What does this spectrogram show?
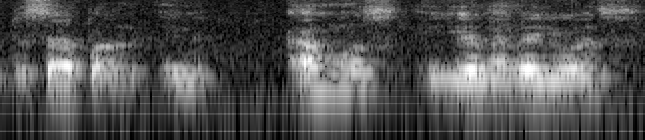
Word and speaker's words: Emmaus: Luke says 2 disciples in Emmaus, E-M-M-A-U-S, how do you say it?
